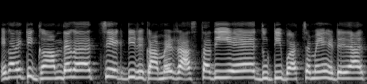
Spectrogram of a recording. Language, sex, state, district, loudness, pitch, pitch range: Bengali, female, West Bengal, Purulia, -13 LUFS, 300 Hz, 280-330 Hz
